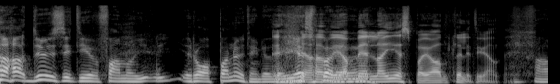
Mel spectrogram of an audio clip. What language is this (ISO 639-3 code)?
swe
